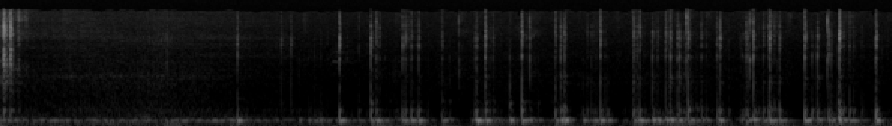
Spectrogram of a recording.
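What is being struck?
Metal mesh microphone grille.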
